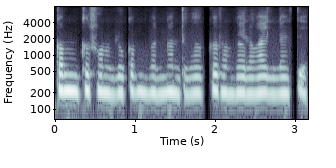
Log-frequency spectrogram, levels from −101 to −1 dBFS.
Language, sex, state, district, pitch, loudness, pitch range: Wancho, female, Arunachal Pradesh, Longding, 200 Hz, -17 LUFS, 195-215 Hz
